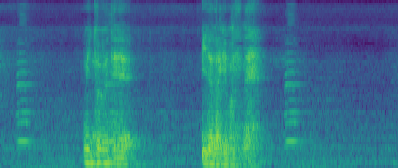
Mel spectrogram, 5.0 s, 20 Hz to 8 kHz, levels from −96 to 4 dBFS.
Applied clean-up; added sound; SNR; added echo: none; Traffic noise, roadway noise / Vehicle horn, car horn, honking; 15 dB; reverberation time 0.5 s.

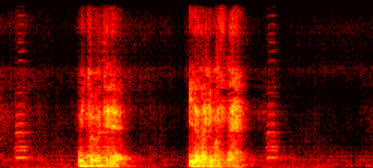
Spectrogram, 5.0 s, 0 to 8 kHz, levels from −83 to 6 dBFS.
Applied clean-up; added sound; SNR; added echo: neural separator model SepFormer DNS4.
